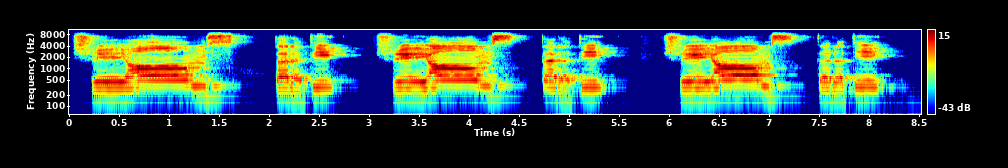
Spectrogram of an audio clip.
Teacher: And Na, because it is an Anunasika, it changes to an Anuswara. So it becomes Shreyams Tarati, Shreyams Tarati, Shreyams Tarati.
